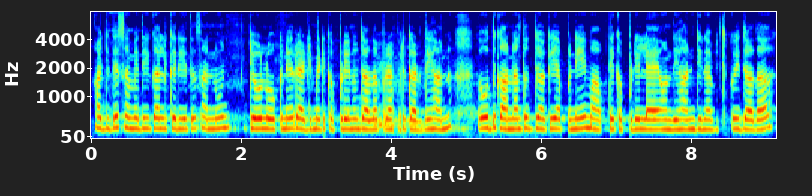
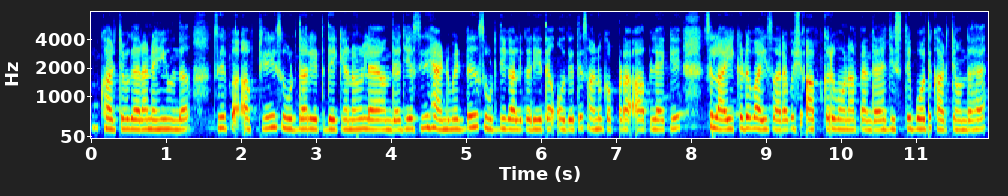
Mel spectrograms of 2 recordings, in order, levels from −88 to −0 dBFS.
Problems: background conversations at intervals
